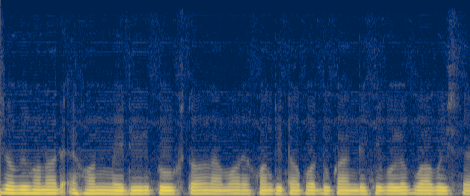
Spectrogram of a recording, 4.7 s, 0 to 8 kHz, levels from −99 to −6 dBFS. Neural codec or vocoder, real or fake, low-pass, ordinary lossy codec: codec, 16 kHz, 16 kbps, FunCodec, trained on Chinese and English, 50 frames a second; fake; none; none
